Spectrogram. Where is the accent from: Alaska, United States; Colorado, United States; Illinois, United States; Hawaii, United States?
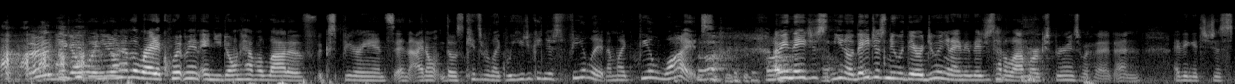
Illinois, United States; Chicago; We're from Chicago, like how, you know, but my dad taught me how to fish.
